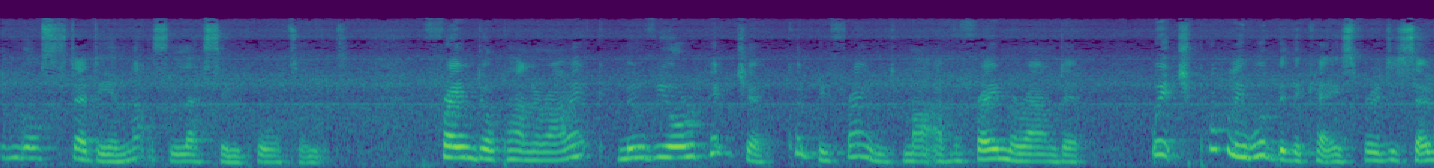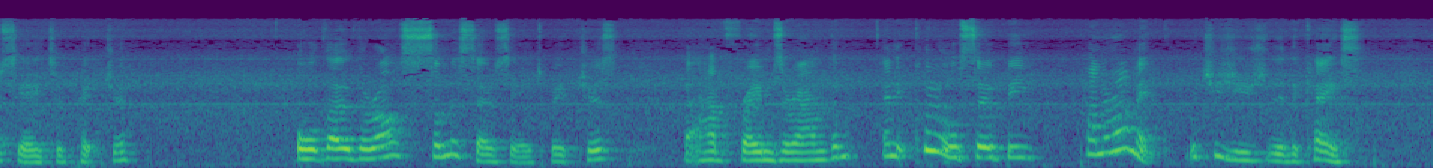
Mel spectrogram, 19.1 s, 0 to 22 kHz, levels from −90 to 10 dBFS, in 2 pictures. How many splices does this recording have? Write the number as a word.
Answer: zero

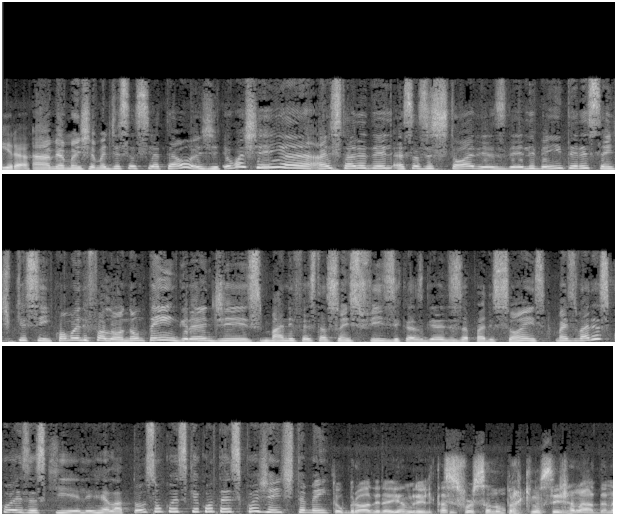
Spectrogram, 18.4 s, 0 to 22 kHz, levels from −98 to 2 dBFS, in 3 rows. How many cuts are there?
three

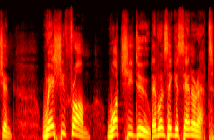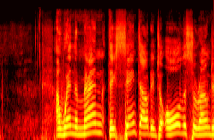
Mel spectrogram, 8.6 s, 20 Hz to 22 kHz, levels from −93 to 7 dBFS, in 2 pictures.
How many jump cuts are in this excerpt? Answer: two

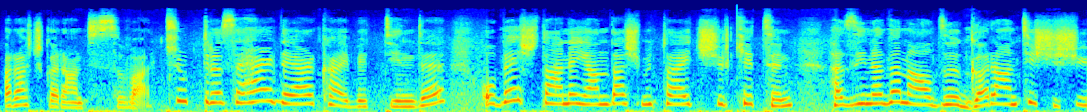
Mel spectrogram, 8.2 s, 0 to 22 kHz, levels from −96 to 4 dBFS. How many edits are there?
zero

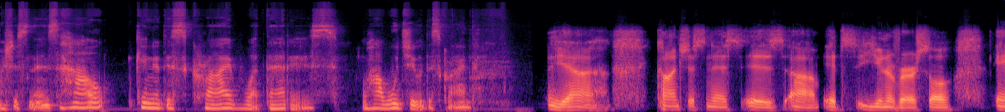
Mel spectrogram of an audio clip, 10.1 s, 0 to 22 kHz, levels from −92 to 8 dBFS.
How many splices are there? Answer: two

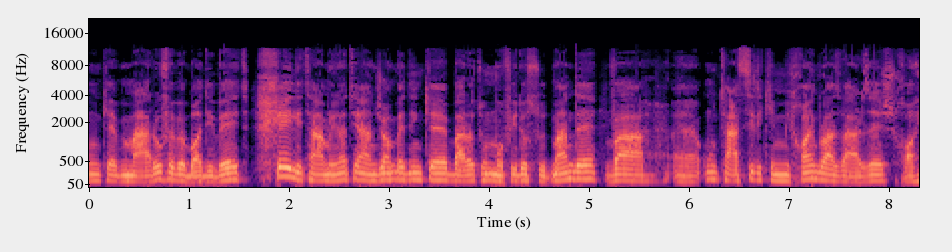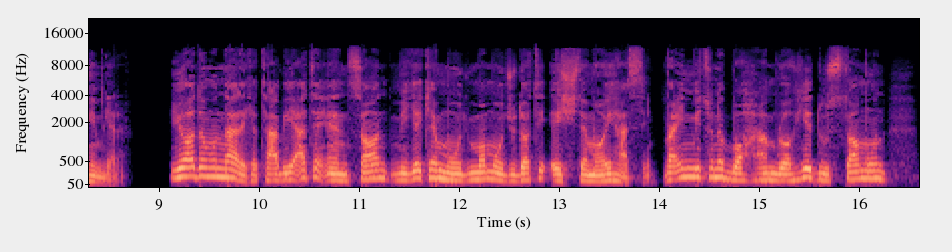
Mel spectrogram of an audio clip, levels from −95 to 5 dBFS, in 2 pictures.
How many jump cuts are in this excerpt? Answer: zero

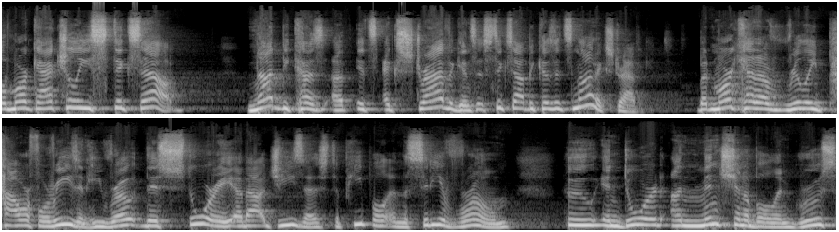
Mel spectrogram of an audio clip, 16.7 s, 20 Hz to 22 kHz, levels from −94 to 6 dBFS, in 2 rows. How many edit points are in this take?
one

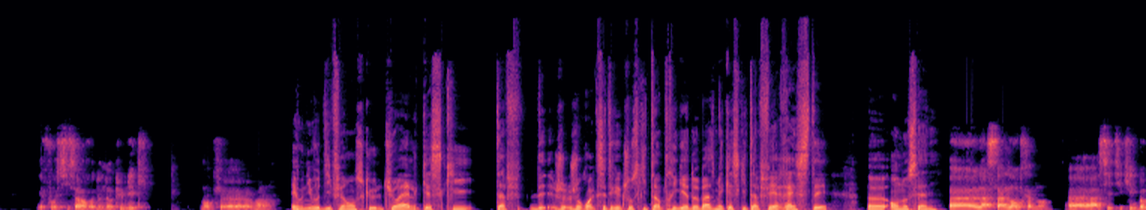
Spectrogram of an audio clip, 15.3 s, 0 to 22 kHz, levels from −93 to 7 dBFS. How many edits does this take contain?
two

